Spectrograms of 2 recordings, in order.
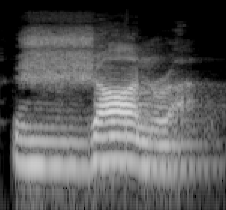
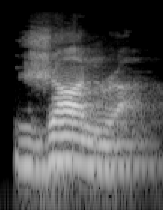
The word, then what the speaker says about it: genre: correct pronunciation is genre pay attention to the first sound it's like shh but you have to put your voice into it genre genre next up is actually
